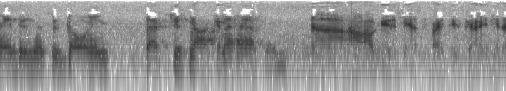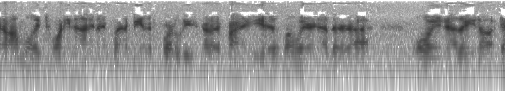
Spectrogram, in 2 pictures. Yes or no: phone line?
yes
